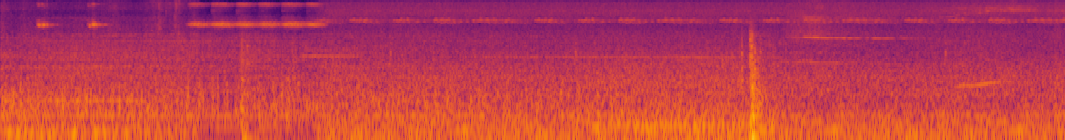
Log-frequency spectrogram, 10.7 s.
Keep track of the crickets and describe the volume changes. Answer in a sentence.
The volume of the crickets stays about the same.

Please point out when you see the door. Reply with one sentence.
You can hear the door from 2.4 to 3.0 s and from 5.8 to 7.8 s.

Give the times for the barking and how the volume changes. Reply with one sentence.
The barking can't be heard in this clip.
